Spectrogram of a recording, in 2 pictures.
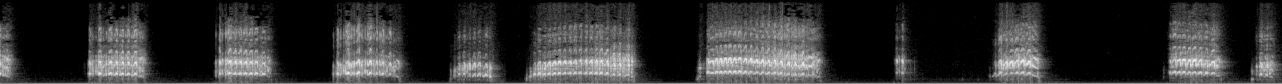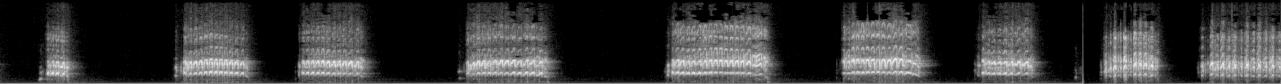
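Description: Asian palm civet (musang pandan) calls played as a hunting lure: a string of about twenty short pitched calls, each under a second and a half, some arching up and down in pitch, with gaps of about a second between them. A faint steady hiss lies beneath.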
